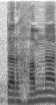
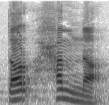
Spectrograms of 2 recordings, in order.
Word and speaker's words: تَرْحَمْنَا: وَتَرْحَمْنَا لَنَكُونَنَّ مِنَ الْخَاسِرِينَ۔ ہا کو انڈر لائن کر لیں، ترحمنا نہیں ہوگا، ترحمنا۔ وَإِن لَّمْ تَغْفِرْ لَنَا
